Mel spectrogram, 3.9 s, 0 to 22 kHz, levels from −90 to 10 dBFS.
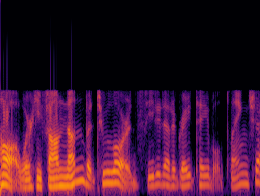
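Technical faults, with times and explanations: Throughout: iLBC codec. The sound is band-limited to narrowband, with nothing above 4 kHz, so sibilants are dull and the timbre is boxy. Each short frame's excitation is coded independently, and the result has a plainly audible rough, slightly synthetic grain. The frame-by-frame texture fits iLBC's 20 ms mode at 15.2 kbps. The missing top octave and the granular roughness both come from low-rate frame coding that rebuilds speech from a simplified excitation model.
0.03–0.17 s and 0.73–1.08 s: microphone overload. In the first burst the loudest peaks go about 3 dB past full scale, and roughly one sample in twenty is flattened. In the second they go about 2 dB over, and a percent or two of samples are flattened. The cause is likely an input gain set too high for the converter. Cutting off the waveform tops adds a harsh, crackly edge on the peaks, strongest in the opening burst.
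0.11 s, 1.11 s and 2.13 s: microphone volume stepped down. The whole signal, background included, abruptly drops in level by about 3 dB, then about 6 dB, then about 3 dB. Each drop is a single step, not a smooth fade. The likely cause is call software cutting the device's input gain after detecting clipping. The first two steps land during or just after the distorted stretches, which fits that reaction.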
